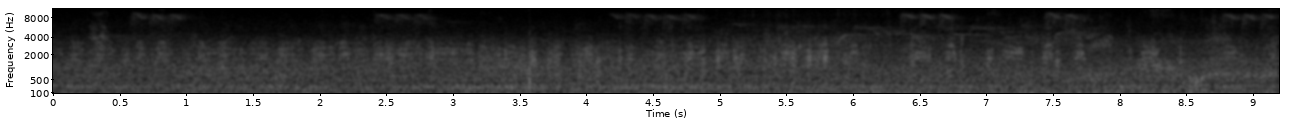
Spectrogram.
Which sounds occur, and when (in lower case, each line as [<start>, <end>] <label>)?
[0.00, 9.15] mechanisms
[8.56, 9.15] tweet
